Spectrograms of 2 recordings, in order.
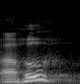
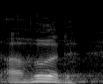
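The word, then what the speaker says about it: Ehud: We're going to talk about another lesser known Bible character out of the book of Judges, Ahud, or Ahu. When I first looked at the word, that's kind of how my response to it was, Ahu. But it's pronounced Ahud.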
